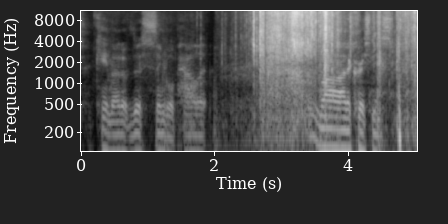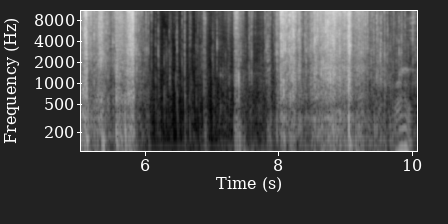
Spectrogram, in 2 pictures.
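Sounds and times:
plastic bags crinkling: 2.1 - 10.0.

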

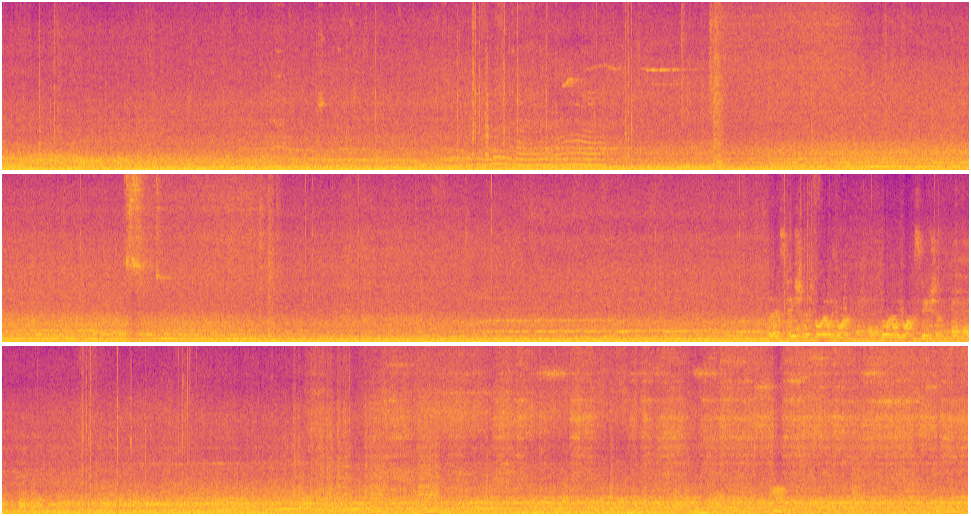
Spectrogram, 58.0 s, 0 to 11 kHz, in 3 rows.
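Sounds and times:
subway car hum and running noise: 0.0 - 58.0.

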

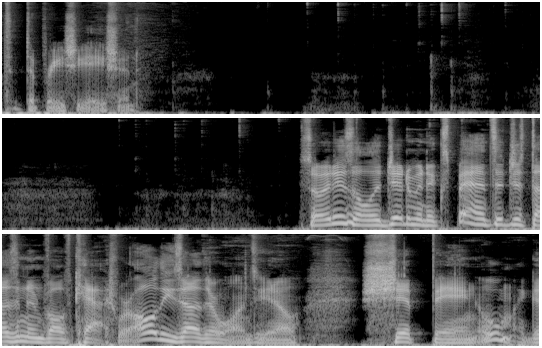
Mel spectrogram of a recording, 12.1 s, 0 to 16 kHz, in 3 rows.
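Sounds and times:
quiet breaths: 1.0 - 6.2, 10.3 - 10.8.

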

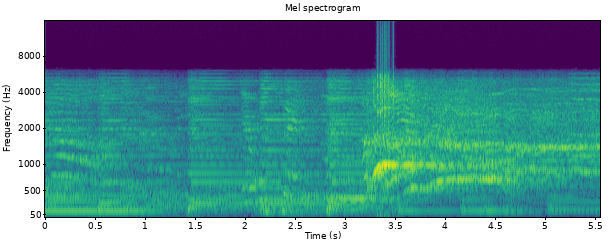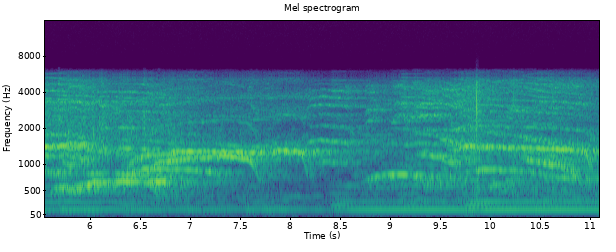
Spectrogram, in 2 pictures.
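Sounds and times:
guitar accompaniment: 0.0 - 11.0.

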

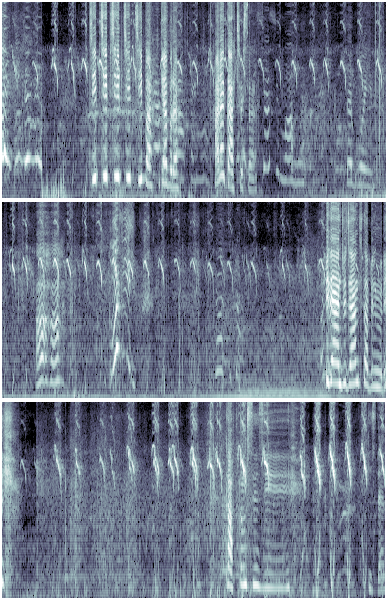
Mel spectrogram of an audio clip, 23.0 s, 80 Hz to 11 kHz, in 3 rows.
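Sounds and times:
chicks peeping: 0.0 - 23.0.

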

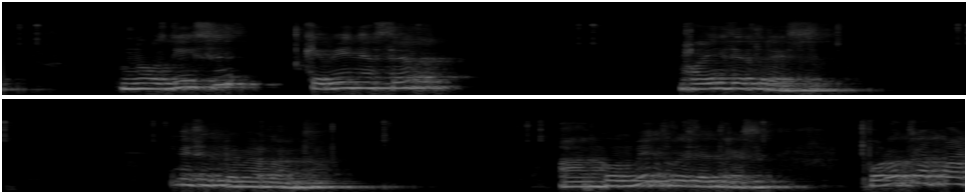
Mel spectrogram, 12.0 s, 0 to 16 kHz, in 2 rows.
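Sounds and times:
computer mouse clicking: 0.0 - 0.4, 3.6 - 5.3, 6.0 - 6.2, 6.9 - 8.5, 9.2 - 9.5.

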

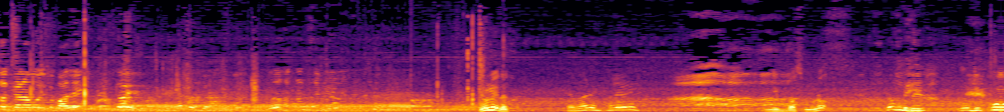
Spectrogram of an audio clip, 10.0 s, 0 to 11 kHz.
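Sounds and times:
people talking: 0.0 - 10.0
vehicle engine drone: 0.0 - 10.0.

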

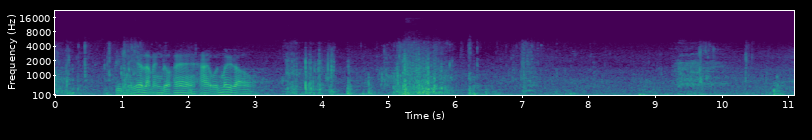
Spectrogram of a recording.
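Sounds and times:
water splashing against boat hull: 0.0 - 2.2, 3.4 - 11.0
wind on microphone: 10.6 - 11.0.

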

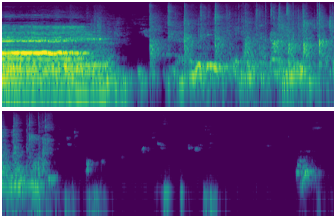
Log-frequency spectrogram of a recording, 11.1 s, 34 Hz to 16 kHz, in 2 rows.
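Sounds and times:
people talking: 2.3 - 6.4.

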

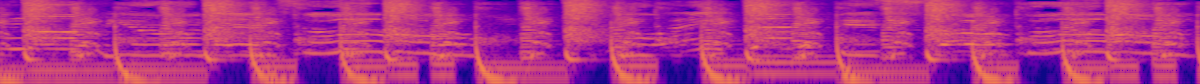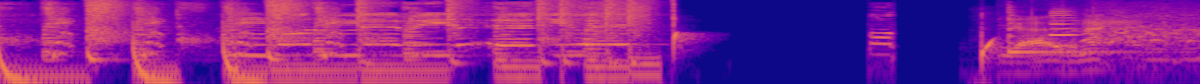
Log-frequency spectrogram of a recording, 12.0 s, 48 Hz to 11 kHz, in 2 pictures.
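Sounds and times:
electronic dance music: 0.0 - 7.8.

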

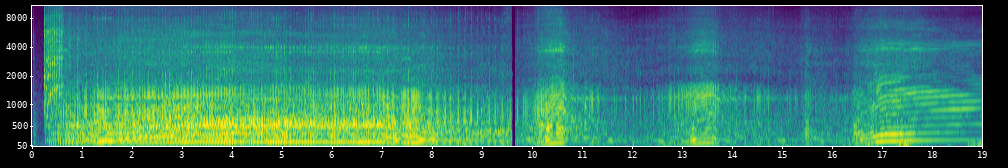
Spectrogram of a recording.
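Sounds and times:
model airplane engine buzzing: 0.2 - 19.0.

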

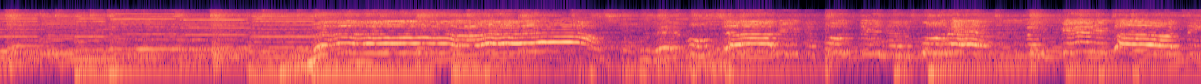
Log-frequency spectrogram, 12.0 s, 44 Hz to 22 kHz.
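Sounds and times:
band backing track: 0.0 - 12.0
woman singing with vibrato: 3.0 - 12.0.

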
